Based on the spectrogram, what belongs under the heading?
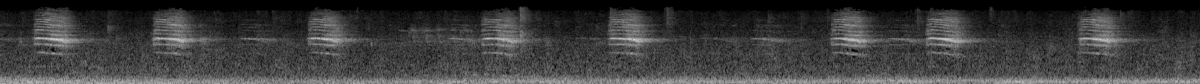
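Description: A bird giving short, harsh squawking calls over and over, about eight in all, spaced a second or so apart, over a steady low hum.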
